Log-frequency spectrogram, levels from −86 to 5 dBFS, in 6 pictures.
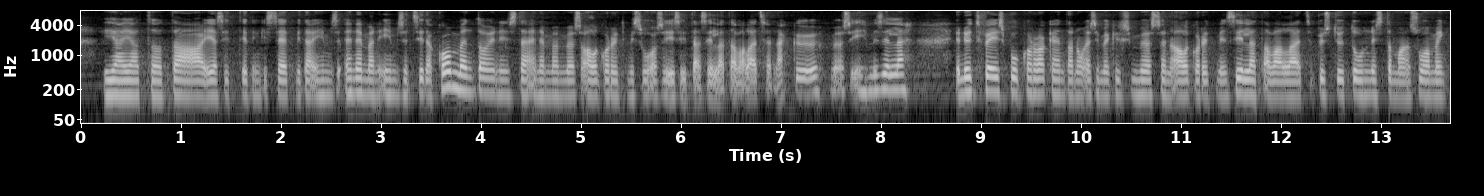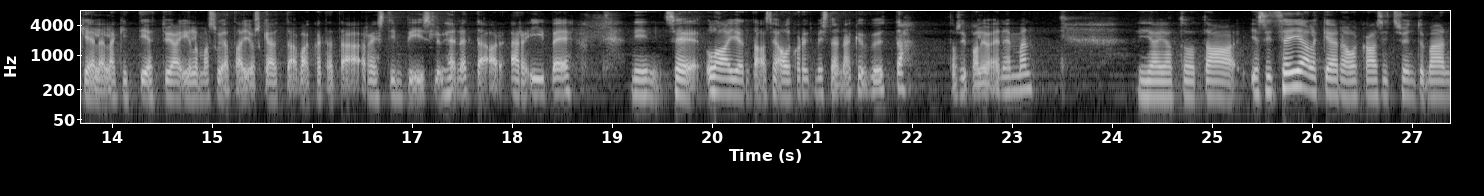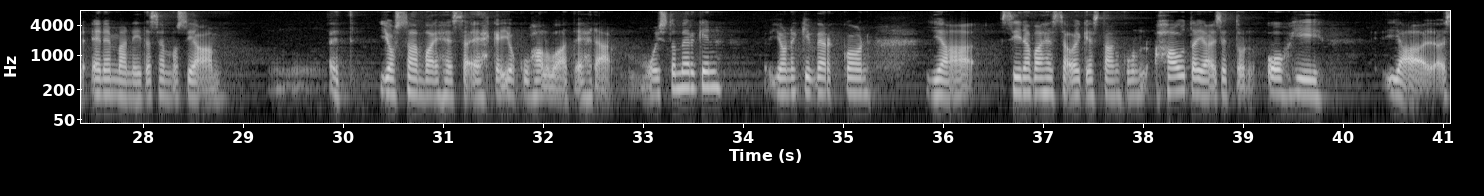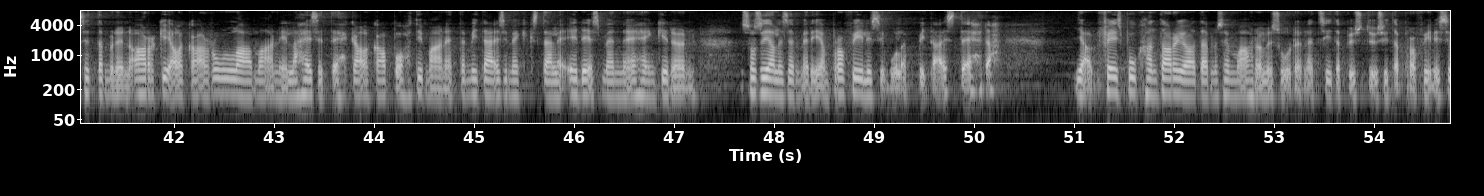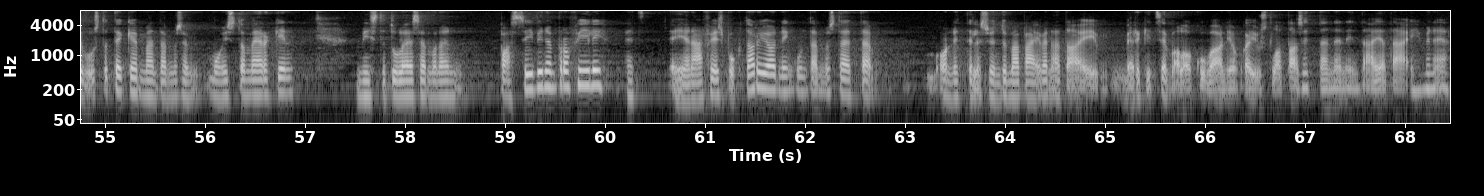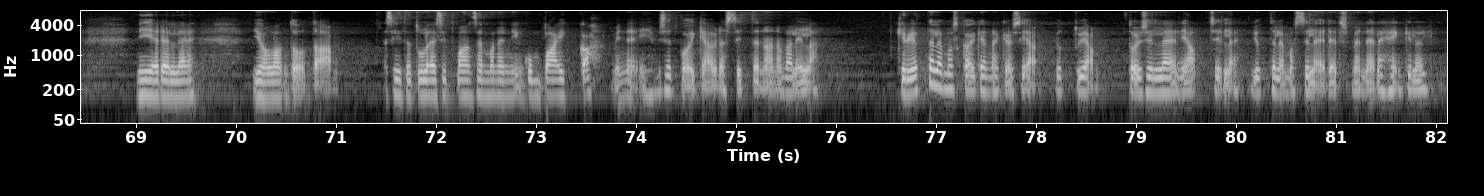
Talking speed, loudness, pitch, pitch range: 140 wpm, -20 LUFS, 160 Hz, 150-175 Hz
